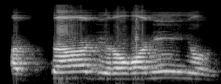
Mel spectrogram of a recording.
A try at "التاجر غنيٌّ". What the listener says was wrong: Again, أعد. only hear the dhamma.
